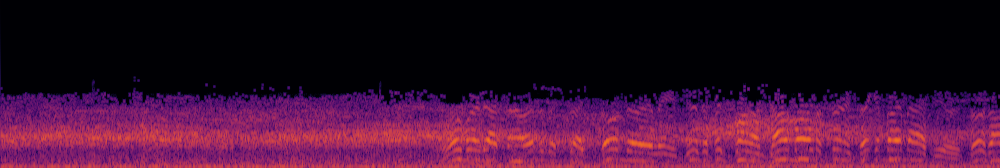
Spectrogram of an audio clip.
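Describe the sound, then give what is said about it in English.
A dense, steady baseball stadium crowd roar fills the whole stretch after a hit, thin and muffled like an old broadcast, with individual shouts and whistling cheers rising above it in the second half. “And this crowd is alive at the Polo Guard.”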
